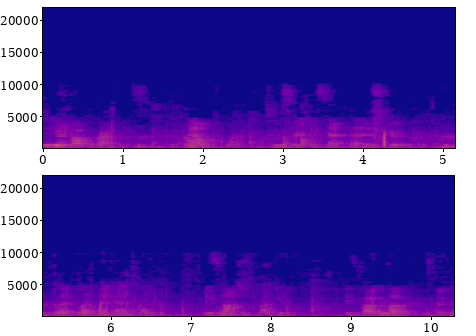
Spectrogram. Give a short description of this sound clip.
A woman is giving a speech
